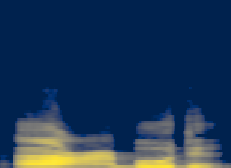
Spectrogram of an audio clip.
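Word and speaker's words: أعبد: abiduna ma Abud ya Abud tadi sudah kita bahas yang pertama Hamzah kemudian ada Ain yang disukun kan a a buud ya Bud jangan dipanjangkan di sini tidak ada huruf mad thiinya Ma a'bud misalnya seperti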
